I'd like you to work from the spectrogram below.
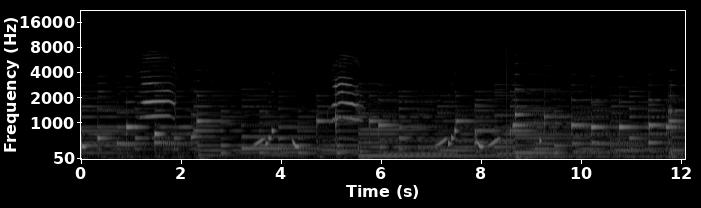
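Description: A cat meows repeatedly in a Stardew Valley game over a steady, melodic background music track. The meows are short, clear and spaced apart.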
